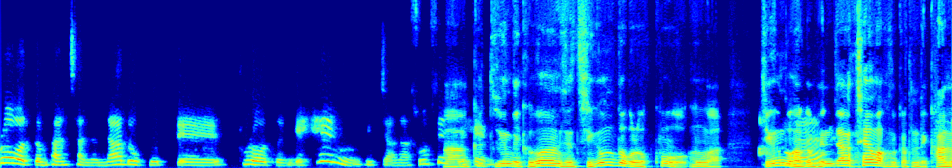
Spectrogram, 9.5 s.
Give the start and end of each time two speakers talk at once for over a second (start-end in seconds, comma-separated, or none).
none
